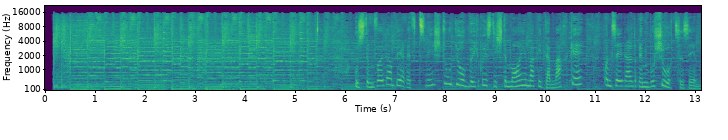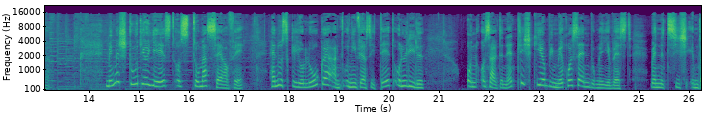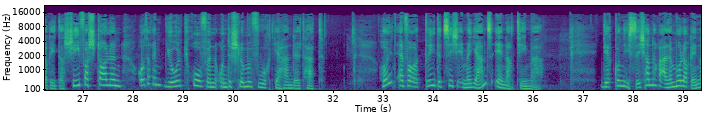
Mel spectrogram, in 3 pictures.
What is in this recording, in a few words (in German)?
Eifeler Mundart; Das Hügelgrab im Ortsteil Tömmel in Amel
